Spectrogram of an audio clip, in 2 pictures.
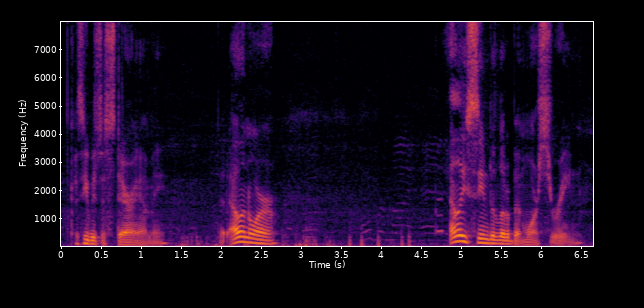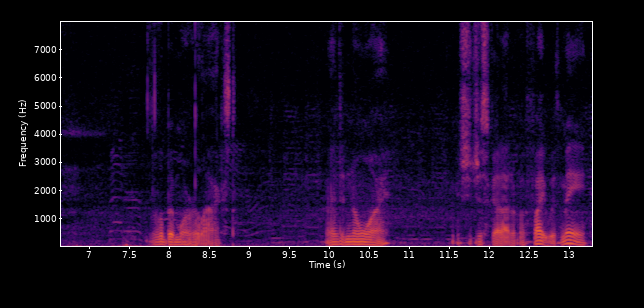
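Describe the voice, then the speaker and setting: A man playing a jaded, sardonic monster hunter in his early twenties, telling his story in a casual, wry, halting way for an audio roleplay. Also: lowish voice, sing-song, creaky, warm tone, exaggerated voice. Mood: reflective. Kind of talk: audio roleplay, conversational first-person storytelling.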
